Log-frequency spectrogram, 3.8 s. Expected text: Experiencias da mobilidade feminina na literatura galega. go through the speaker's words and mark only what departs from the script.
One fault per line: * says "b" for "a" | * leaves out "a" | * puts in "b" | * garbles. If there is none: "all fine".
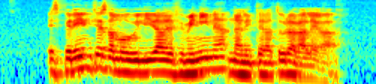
all fine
